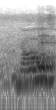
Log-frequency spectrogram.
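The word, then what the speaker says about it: knowledge: जैसे नॉलेज का स्पेलिंग क्या है? तो के कहां चला गया?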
